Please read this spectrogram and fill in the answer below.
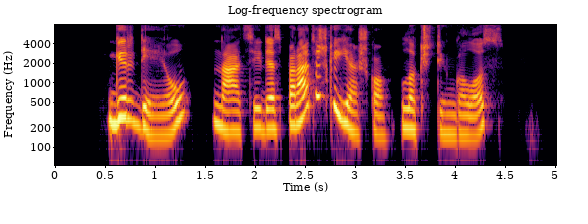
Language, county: Lithuanian, Kaunas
